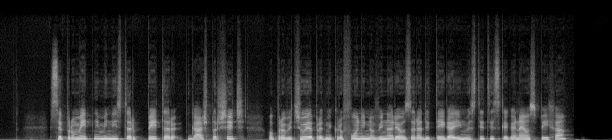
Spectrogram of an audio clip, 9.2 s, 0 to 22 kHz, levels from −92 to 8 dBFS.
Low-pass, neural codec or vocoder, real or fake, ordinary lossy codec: 19.8 kHz; autoencoder, 48 kHz, 32 numbers a frame, DAC-VAE, trained on Japanese speech; fake; none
